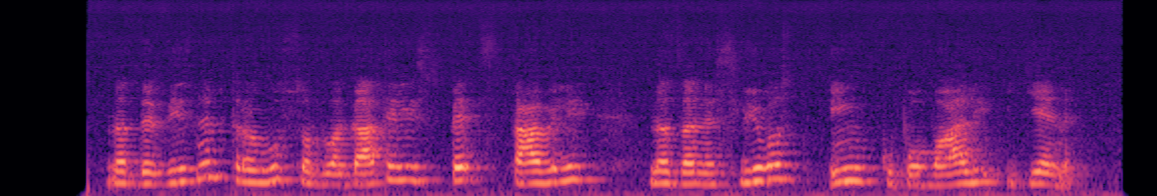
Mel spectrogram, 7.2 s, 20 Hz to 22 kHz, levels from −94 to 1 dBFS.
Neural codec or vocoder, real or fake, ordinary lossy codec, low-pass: vocoder, 44.1 kHz, 128 mel bands, Pupu-Vocoder; fake; none; none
